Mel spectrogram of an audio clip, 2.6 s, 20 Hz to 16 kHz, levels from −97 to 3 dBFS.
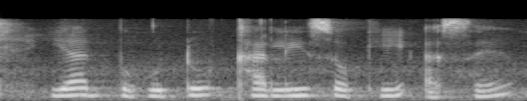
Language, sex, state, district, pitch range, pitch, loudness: Assamese, female, Assam, Kamrup Metropolitan, 220-240 Hz, 230 Hz, -17 LUFS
